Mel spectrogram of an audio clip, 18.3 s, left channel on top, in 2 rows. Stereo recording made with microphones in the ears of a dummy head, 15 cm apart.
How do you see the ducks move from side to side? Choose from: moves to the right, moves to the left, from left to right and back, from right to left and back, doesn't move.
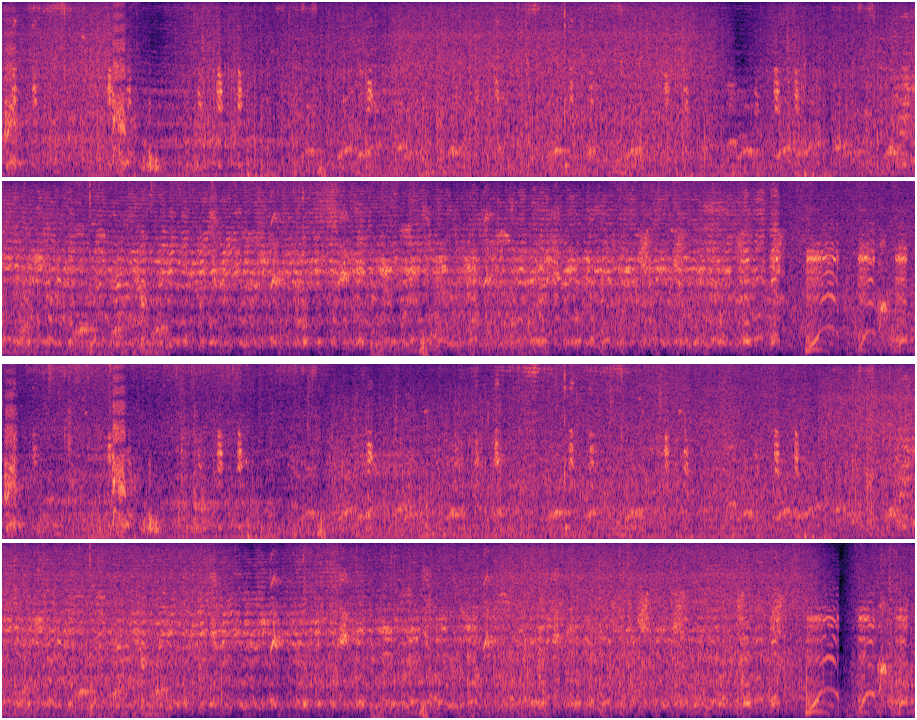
from left to right and back.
